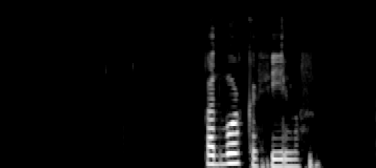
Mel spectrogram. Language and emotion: Russian, sad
